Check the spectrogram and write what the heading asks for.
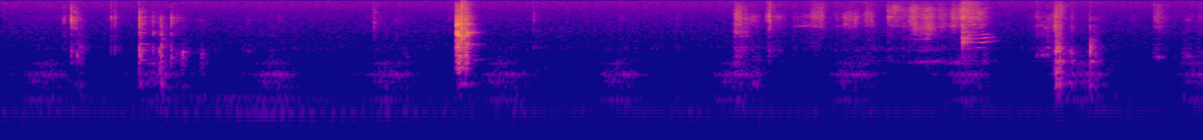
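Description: Plastic paint cups and tools being handled on a cluttered painting table: scattered light clicks and knocks with some scraping, the sharpest knock about three and a half seconds in.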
